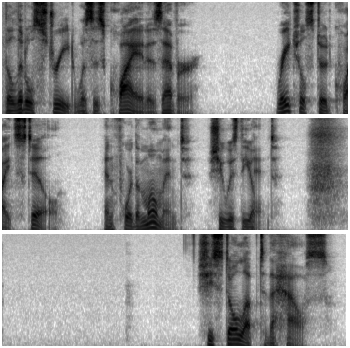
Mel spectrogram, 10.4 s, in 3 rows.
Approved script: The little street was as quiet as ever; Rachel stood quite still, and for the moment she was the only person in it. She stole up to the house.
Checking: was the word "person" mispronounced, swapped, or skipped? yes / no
yes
